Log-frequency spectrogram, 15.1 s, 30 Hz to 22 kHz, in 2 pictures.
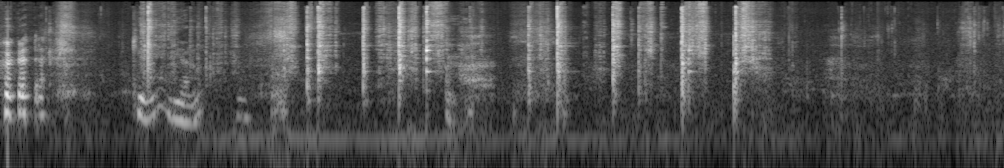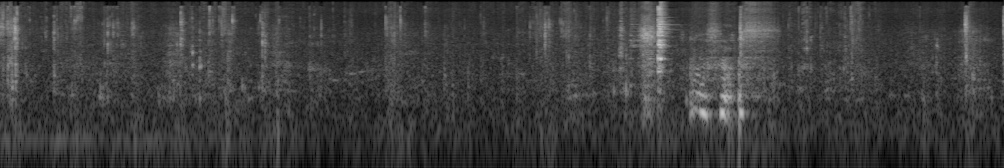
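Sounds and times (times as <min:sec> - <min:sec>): cutlery clinking against dishes: 0:01.0 - 0:06.0, 0:12.1 - 0:12.8.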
